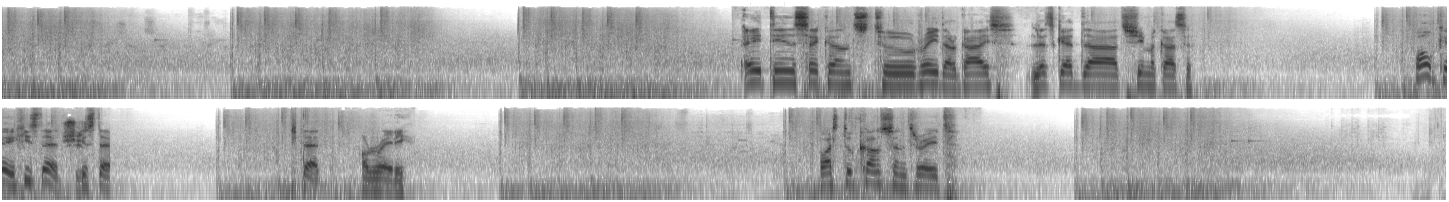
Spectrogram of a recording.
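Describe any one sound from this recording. Heavy naval guns fire in loud booming salvos every few seconds.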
